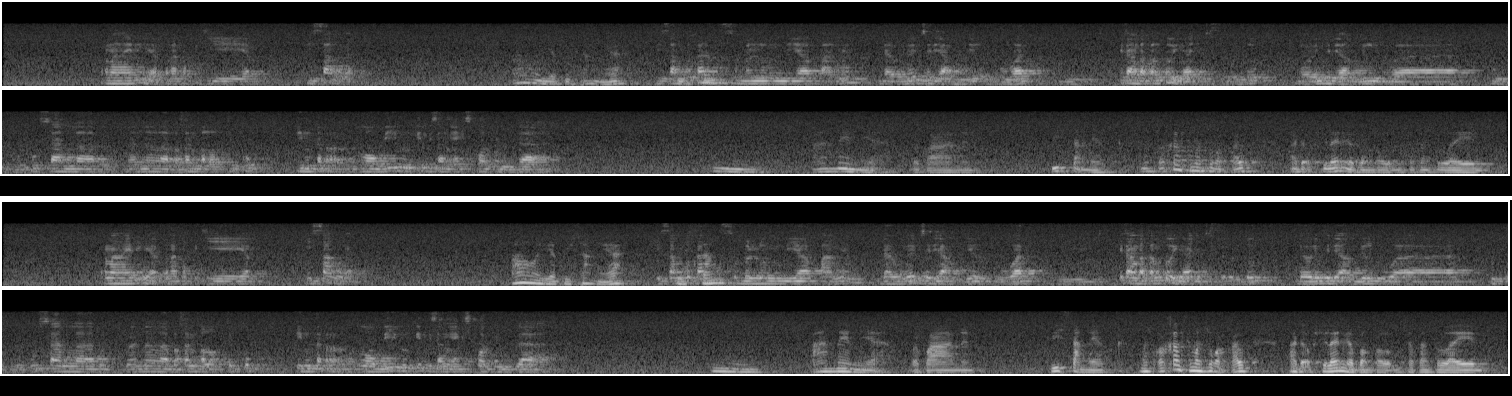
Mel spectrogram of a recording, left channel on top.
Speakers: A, on the right (about 90°); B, on the right (about 55°).
A: Pernah ini nggak? Pernah kepikir pisang nggak?
B: Oh iya pisang ya,
A: Pisang
B: pisang.
A: tuh kan sebelum dia panen daunnya bisa diambil buat di pisang tertentu ya jenis tertentu daunnya bisa diambil buat bungkus-bungkusan lah buat gimana lah bahkan kalau cukup pinter lobby mungkin bisa ngekspor juga
B: hmm. Panen ya, berpanen. Pisang ya. Masuk akal sih, masuk akal. Ada opsi lain nggak Bang kalau misalkan selain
